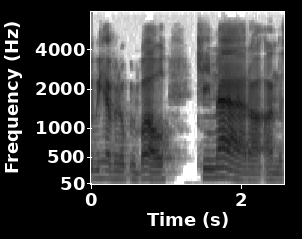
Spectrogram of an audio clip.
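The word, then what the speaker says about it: chimera: So this is chimɛra. Notice the single R, not chimɛra. That's a common mistake.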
